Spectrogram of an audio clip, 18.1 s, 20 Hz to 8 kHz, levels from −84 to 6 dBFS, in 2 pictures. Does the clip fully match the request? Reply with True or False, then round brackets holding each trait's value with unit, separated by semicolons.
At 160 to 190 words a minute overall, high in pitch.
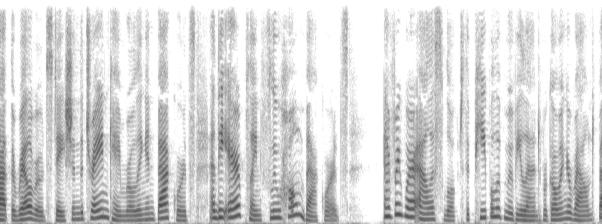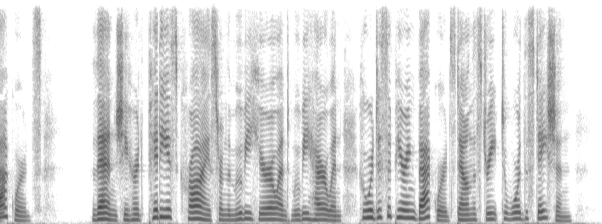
True (170 wpm; 200 Hz)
